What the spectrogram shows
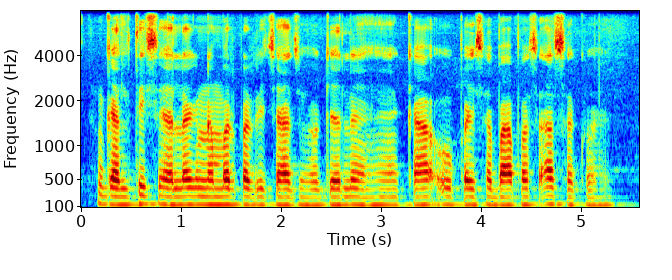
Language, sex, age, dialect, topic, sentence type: Magahi, male, 25-30, Southern, banking, question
